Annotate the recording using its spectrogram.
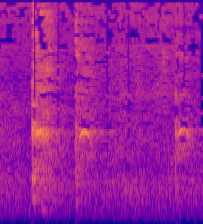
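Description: A person coughs once, sharply, about a third of a second in, over a low room background. Two smaller, fainter sounds follow.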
